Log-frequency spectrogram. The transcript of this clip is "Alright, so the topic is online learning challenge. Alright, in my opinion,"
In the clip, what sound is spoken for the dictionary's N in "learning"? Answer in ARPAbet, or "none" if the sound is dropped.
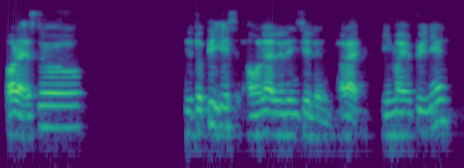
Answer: L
